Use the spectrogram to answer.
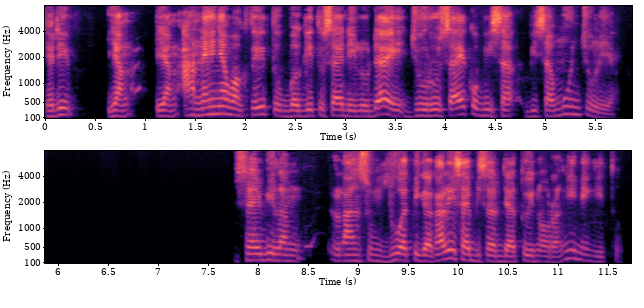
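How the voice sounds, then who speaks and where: A man preaching a personal testimony over a video call. He tells the story vividly and acts out quotes, dropping his voice low and then rising loud. He sounds like a pastor speaking to his congregation. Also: moderate pace. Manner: storytelling with acted quotes, shifting loud and soft.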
